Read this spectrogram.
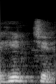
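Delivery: "हिच" ending in a clear "च" sound; TCH as "च". Shown as a demonstration. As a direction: show "हिच" with TCH said as one "ch". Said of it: "टी सी एच को च बोल रहे थे". ("हिच" के अंत में साफ़ "च")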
